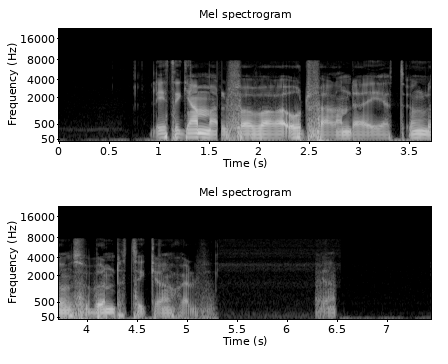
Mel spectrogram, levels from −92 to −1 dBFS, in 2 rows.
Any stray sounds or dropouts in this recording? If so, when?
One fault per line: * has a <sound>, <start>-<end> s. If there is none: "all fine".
* has a dropout, 1.6-1.6 s
* has a laugh, 6.3-6.5 s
